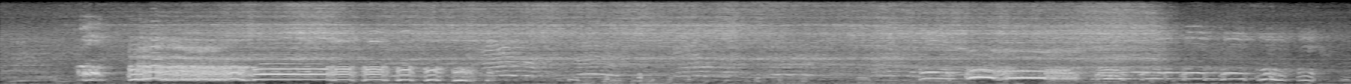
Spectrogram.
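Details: Kukuak Balenggek rooster crowing at a sparring session: a long crow of many rapid, tiered syllables, bright and harmonic, rising and falling in quick repeated steps for about seven seconds, with faint voices in the background.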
